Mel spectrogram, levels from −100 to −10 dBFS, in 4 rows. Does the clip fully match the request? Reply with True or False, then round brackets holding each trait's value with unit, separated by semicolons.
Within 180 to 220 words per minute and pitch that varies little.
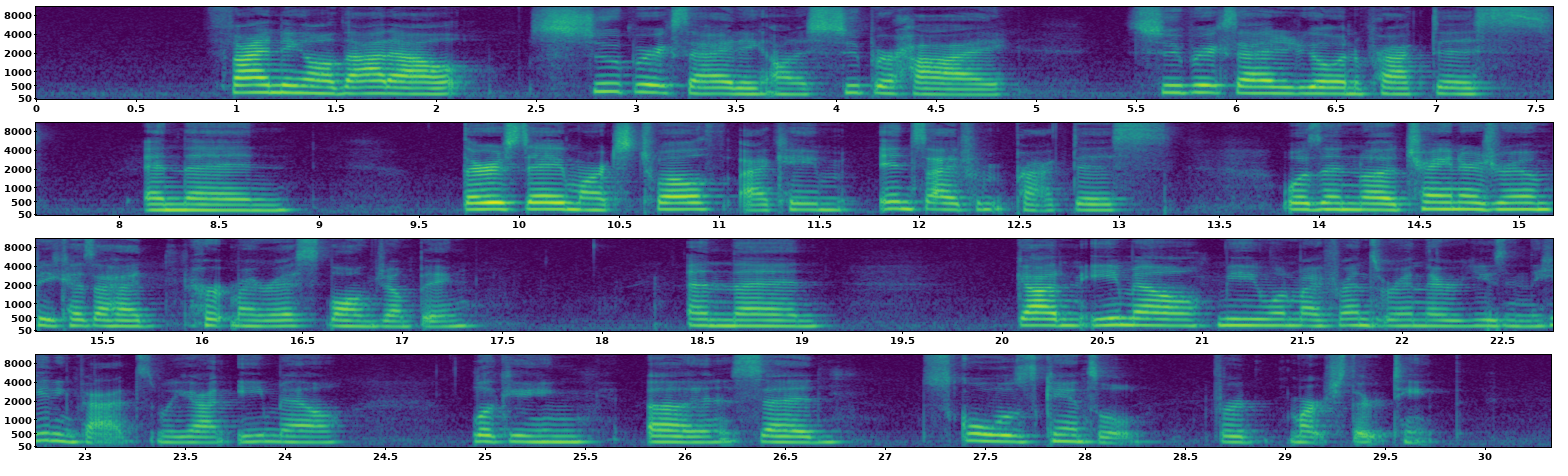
False (140 wpm; 2.1 semitones)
